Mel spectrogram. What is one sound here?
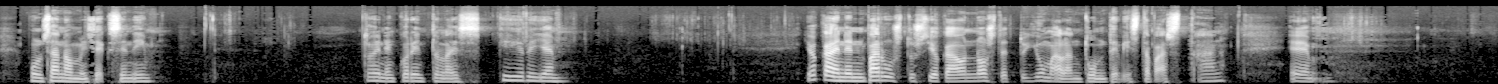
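An elderly woman speaks calmly into a microphone, heard through a loudspeaker.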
